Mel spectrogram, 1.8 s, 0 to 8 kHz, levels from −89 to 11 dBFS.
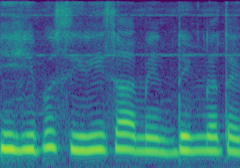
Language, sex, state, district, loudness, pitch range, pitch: Wancho, female, Arunachal Pradesh, Longding, -13 LUFS, 210-230 Hz, 220 Hz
